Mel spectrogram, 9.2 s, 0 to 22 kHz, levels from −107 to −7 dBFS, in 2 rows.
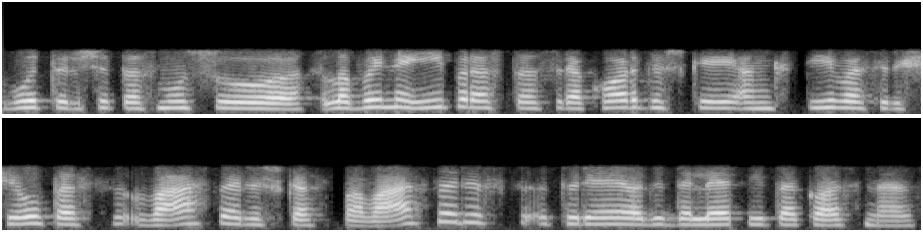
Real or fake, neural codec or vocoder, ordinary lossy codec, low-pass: real; none; Opus, 32 kbps; 3.6 kHz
